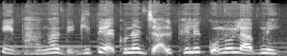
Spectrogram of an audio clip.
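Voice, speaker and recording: Woman doing sweet devoted young wife, high soft mellow voice, pleading. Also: a little fast, close to an everyday voice. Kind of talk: cartoon voice acting.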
